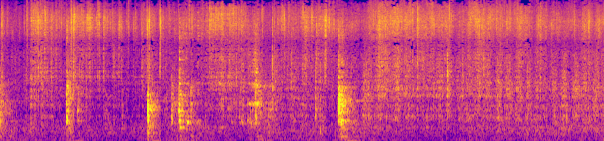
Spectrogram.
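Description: Seafood and scallion pancake frying in oil in a frying pan over low heat: a steady sizzling hiss, with a few light clicks from a utensil working in the pan.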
